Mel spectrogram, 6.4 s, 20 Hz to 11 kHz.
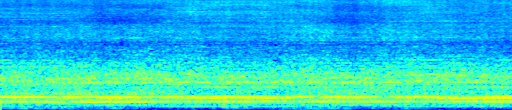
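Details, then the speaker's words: Machine boxed for about 40 years and not run in years, on its third position: a steady high motor whine with a faint scratchy hiss, heard on rundown, from brand-new carbon brushes still bedding in; otherwise runs very well. "so there we have it so it runs very well actually and considering it hasn't been run in years their carbon brushes in the melter meter sitting because of course it's brand new so that's the scratching noise you can hear azan on rundown"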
